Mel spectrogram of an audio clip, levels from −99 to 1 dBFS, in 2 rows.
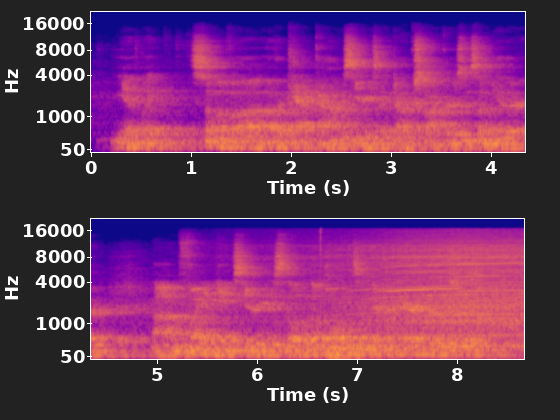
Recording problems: room echo; strong; dies away in 1.8 s
off-mic speech; far
household noises; very loud; throughout; 1 dB above the speech

